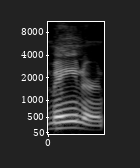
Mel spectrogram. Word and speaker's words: Manor: So, oh, it's Mayor, not Manor either.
